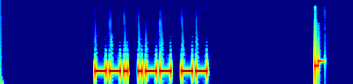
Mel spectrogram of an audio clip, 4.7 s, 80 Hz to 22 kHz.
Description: Morse code, heard as a keyed tone, about 25 wpm, 700 Hz. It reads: GWM
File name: Three Letter-Number Combinations - 25wpm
